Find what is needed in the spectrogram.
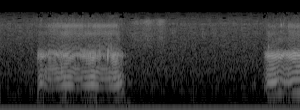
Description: when our chihuahua lulu starts to snore. please watch, it so funny!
